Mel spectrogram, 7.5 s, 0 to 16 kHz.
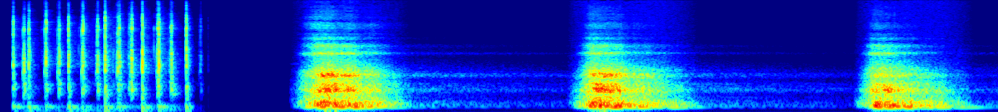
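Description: Soft, even breath sounds through a stethoscope, three breaths at about 29 a minute, after brief rapid clicking.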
